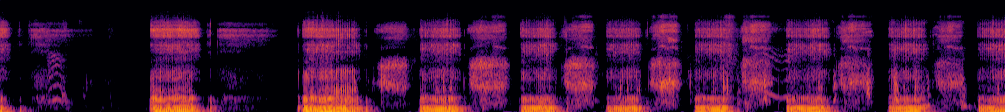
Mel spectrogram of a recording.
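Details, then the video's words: American Bully mother sleeping while nursing her newborn puppies, snoring loudly and steadily; deep rasping snores roughly every second after a brief quiet start, each a harsh broadband rumble. "Newborn American Bully Puppies Feeding While Mom Snores"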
